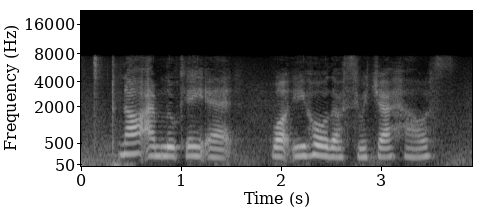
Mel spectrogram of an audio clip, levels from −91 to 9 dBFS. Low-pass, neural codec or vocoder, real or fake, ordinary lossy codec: none; codec, 16 kHz, 0.5 kbps, X-Codec, WavLM features, trained on Multilingual LibriSpeech; fake; none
